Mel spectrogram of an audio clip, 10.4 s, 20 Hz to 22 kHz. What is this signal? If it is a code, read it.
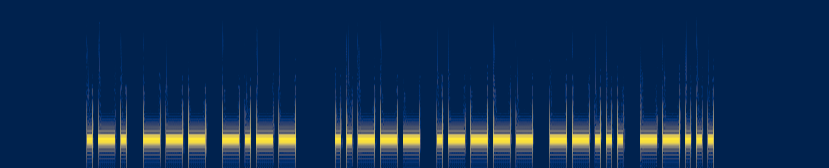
Morse code, heard as a keyed tone, about 17 wpm, 700 Hz. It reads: ROY 2177
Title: CWT Exchange 17wpm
